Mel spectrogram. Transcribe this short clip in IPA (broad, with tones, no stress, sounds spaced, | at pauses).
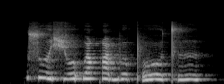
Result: sʷ ɤː˥˩ ɕ o˨˥ ʔ u˨˥ qʷ ɯ˧˩ b ɤ˧ pʼ oː˩˧˩ tʰ ɯ˩˧˩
